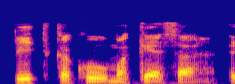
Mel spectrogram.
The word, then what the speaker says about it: Pitkä Kuuma Kesä: How do you pronounce this? Kuma Kesä? – Yeah, Pitkä Kuuma Kesä.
